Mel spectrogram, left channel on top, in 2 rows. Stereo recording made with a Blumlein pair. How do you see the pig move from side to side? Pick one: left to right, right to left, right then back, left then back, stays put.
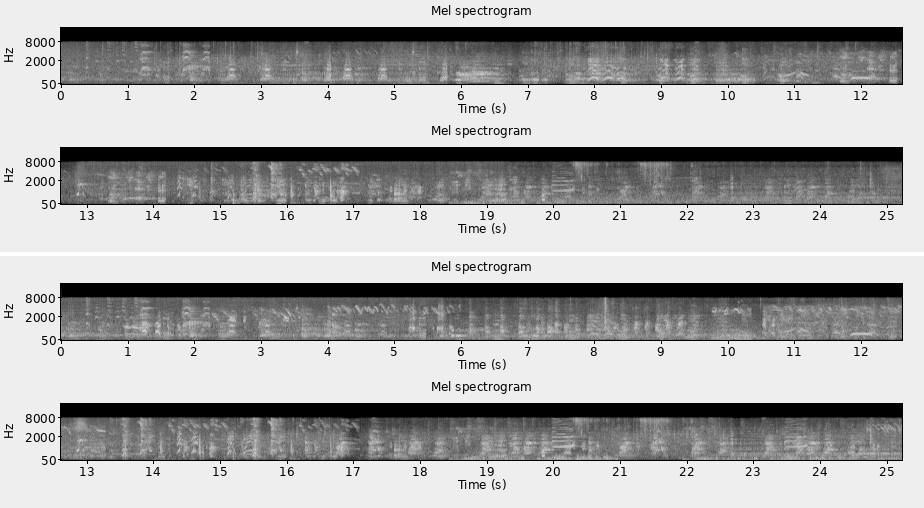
left then back.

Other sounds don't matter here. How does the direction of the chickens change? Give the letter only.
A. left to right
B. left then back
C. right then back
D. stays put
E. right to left
B.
